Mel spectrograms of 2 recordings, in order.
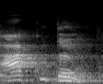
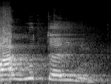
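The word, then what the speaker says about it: acutângulo: Pelo amor de Deus, não vai inventar falar lá. Ah, é o agutango. Não é agu. Porque se escreve agudos, e a gente acha que é agutango. Não é, não existe agutango. É o acutango.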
